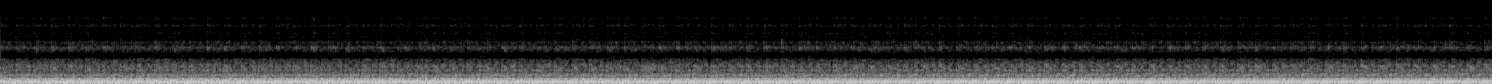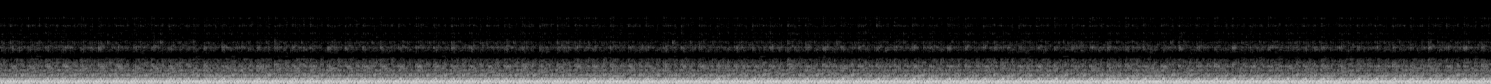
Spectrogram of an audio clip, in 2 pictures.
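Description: Stock GM LS 6.0-litre V8 idling steadily after a cold start, with an even, unchanging low pitch and no revving.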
